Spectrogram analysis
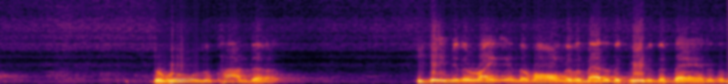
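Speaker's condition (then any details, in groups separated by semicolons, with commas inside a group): No condition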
